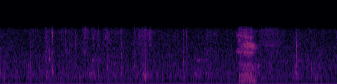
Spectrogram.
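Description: Three-week-old Icelandic sheepdog puppies scuffling on a sheet, with small scratches and rustles, and one short, high puppy squeal about five seconds in.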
